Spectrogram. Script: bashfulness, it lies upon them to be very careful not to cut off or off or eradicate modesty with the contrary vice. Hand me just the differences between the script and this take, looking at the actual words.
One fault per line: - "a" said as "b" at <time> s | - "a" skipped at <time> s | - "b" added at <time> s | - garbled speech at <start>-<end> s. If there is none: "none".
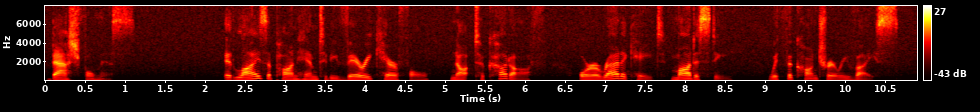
- "them" said as "him" at 3.2 s
- "off or" skipped at 6.9 s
